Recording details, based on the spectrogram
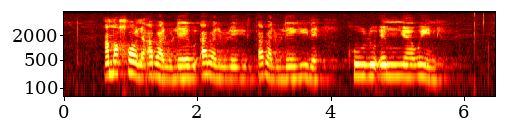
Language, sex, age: South Ndebele, female, 21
